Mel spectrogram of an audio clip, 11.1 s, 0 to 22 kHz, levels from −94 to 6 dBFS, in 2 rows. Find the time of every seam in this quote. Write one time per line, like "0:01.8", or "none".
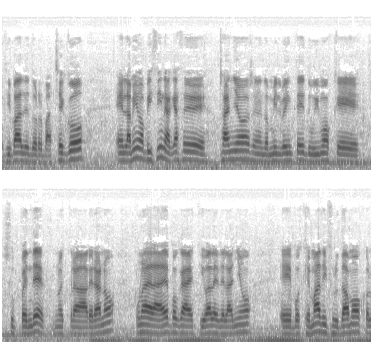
0:03.3
0:06.8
